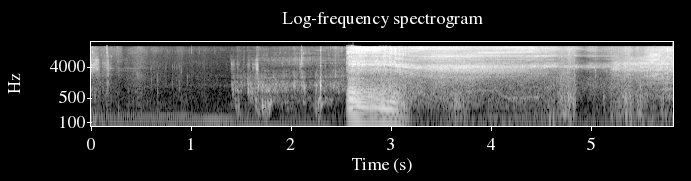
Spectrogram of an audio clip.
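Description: A hooked trout thrashing and splashing at the water's surface as it is played in close to the bank, a hissing wash of spray that starts about two and a half seconds in. A short falling vocal exclamation comes just as the splashing begins.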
